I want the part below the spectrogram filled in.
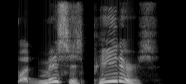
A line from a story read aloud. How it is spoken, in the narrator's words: cried Mrs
